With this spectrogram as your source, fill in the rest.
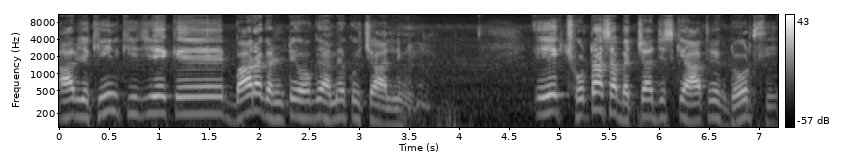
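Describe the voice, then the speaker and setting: A man speaks at a high pitch with a dark, mellow tone. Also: ordinary pitch variation. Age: 60s. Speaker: veteran angler. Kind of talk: casual talk.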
